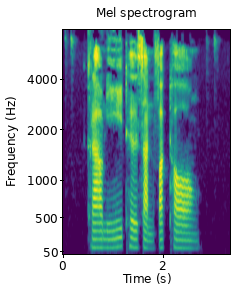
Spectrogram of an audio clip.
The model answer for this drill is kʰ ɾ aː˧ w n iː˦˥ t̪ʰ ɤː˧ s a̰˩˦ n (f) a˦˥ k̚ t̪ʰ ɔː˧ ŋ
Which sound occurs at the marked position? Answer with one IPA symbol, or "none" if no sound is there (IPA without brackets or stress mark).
f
